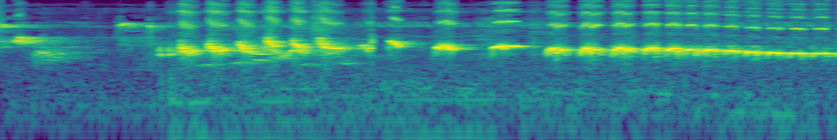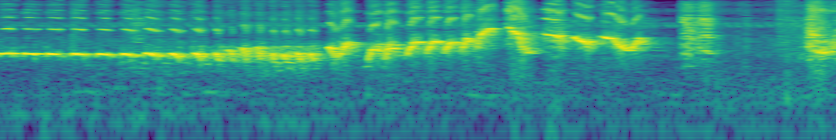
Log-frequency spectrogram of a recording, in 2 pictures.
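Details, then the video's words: Shama 'rencetan' song used as a mating lure: one long, clear whistle drawn out and gently falling for several seconds, then breaking into quick rising chirps and sharp clicks. "pancingan Suara Rencetan Ini Ampuh Membakar Birahi Murai"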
